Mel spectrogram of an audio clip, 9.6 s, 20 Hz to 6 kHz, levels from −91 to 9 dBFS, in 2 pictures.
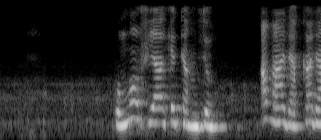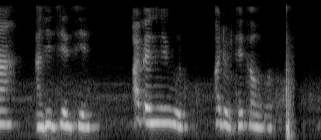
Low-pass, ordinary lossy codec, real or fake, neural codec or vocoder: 5.4 kHz; AAC, 24 kbps; fake; codec, 24 kHz, 1.2 kbps, DualCodec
